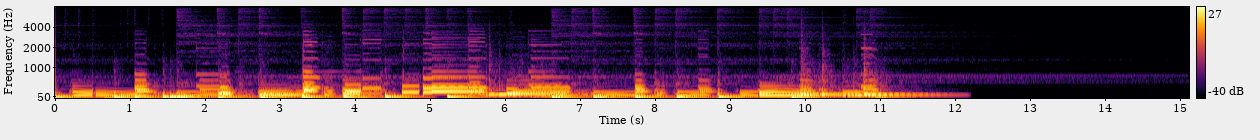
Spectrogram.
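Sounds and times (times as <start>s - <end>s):
Stratocaster electric guitar playing jazz: 0.0s - 11.4s.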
